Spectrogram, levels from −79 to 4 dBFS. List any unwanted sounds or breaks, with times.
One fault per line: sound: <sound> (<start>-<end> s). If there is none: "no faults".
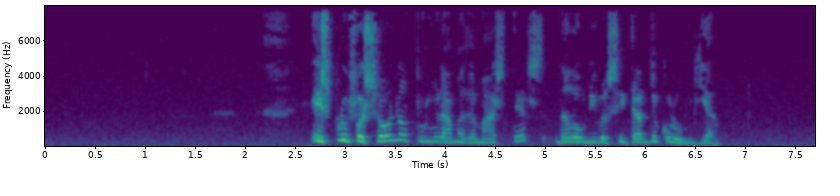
no faults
